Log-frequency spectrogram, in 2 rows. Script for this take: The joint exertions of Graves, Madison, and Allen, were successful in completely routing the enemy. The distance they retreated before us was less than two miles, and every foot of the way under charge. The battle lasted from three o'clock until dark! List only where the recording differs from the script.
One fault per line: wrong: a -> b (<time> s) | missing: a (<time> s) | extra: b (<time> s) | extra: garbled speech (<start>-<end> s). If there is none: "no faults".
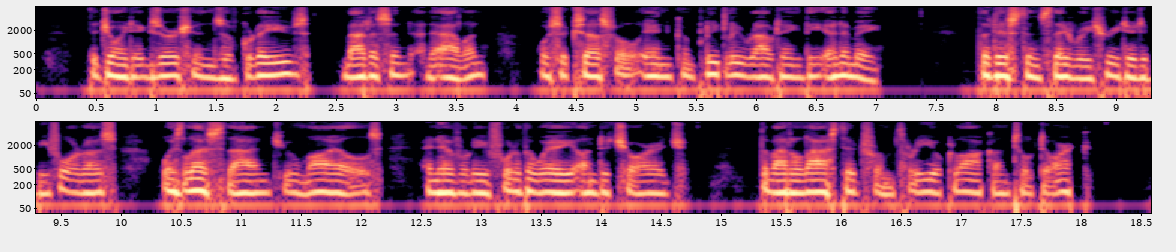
no faults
